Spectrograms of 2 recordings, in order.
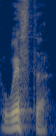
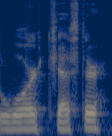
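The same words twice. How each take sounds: First: The name is said in a shortened local form. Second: The name is said fully, following its spelling. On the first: This is how locals actually say it. The speaker calls it right. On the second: This is how a reader would guess it from the spelling. The speaker calls it wrong. "you would think it would be"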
